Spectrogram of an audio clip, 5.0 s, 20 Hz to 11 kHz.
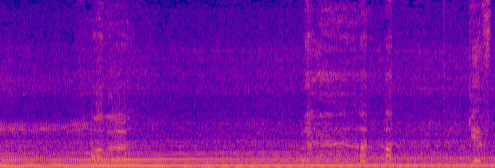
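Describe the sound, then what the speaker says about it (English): A Ferrari 488 Pista, a turbocharged car fitted with a Novitec exhaust, gives off a steady loud engine drone with a low humming exhaust note, and a voice talks over it throughout. "listen to that exhaust system"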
